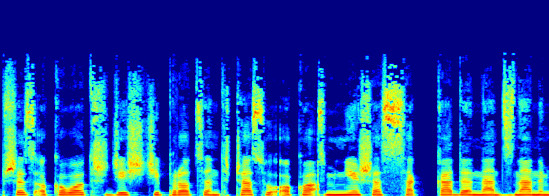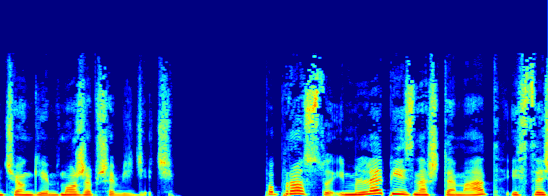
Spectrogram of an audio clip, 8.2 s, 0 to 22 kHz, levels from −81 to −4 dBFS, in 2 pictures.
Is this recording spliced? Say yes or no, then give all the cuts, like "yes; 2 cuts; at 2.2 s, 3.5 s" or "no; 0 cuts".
yes; 2 cuts; at 2.4 s, 4.6 s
